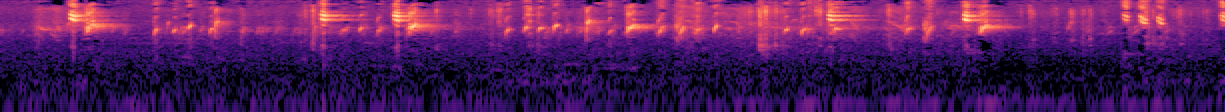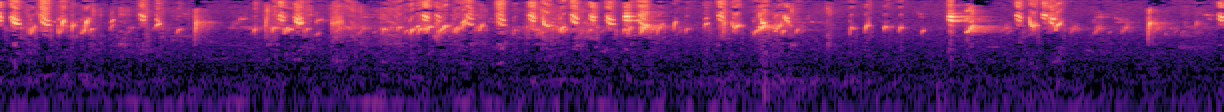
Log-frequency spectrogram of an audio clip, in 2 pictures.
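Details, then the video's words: Long run of European goldfinch song in the batbata and satsata styles, meant to stimulate and teach young goldfinches: rapid, high, tinkling twitters and buzzy notes, in bursts that grow denser toward the end. "تقنيات تحفيز طيور الحسون لتشجيع نجاحها في التغريد بتبتة وستستة"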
